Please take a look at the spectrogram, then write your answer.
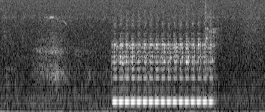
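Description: telephone call ringing

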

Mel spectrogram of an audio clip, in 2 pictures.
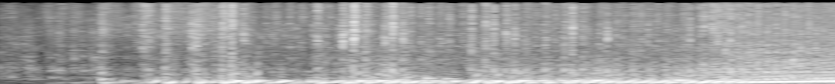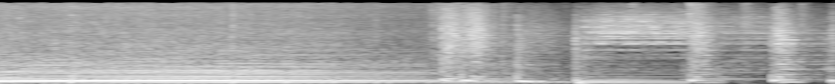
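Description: motorcycle engine revving

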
